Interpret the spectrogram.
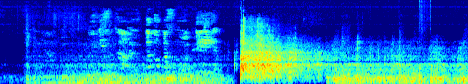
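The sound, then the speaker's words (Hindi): A heavy, low rumble of bomb explosions across the city of Kharkiv, Ukraine, during the war builds, broken by one sharp, loud blast partway through, followed by continued deep roaring and crackling, with faint voices underneath. “यानी खारकीव अब युद्ध की आग में जलकर धीरे धीरे खाक होता जा रहा है और पूरे शहर में बम धमाकों की आवाजें सुनी जा रही हैं”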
